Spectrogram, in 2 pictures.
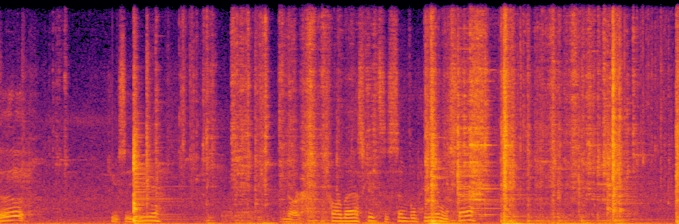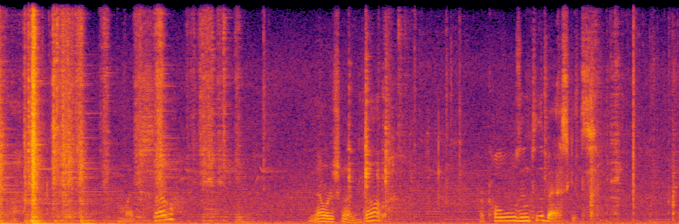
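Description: Metal tools clink and scrape against a grill grate.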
